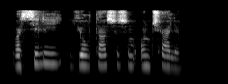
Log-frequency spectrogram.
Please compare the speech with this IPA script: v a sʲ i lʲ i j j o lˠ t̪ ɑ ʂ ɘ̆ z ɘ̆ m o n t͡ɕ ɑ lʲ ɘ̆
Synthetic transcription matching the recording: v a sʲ i lʲ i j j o lˠ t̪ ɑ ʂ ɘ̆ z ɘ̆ m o n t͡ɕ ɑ lʲ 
